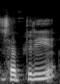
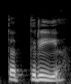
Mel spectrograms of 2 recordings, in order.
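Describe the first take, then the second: First: The word begins with a 'ksh' sound. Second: The word begins with a 'chh' sound. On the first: The speaker calls it right. "क्षत्रिय वाला छा है" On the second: The speaker calls it wrong. "क्षत्रिय का क्षत्रिय हो जाता है"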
